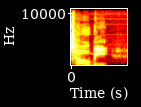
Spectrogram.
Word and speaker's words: Tobby: But here, this little dog right here, that is Tobby. I guess it's technically pronounced Toby.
